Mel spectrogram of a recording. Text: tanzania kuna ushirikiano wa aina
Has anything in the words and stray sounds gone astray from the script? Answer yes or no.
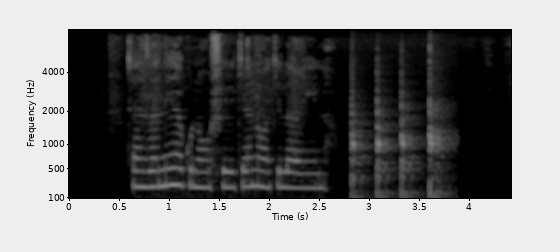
yes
